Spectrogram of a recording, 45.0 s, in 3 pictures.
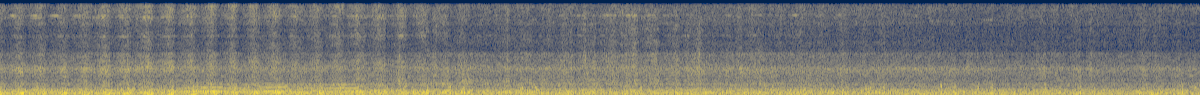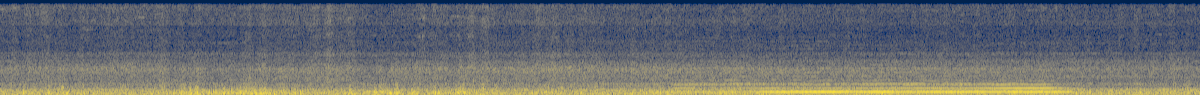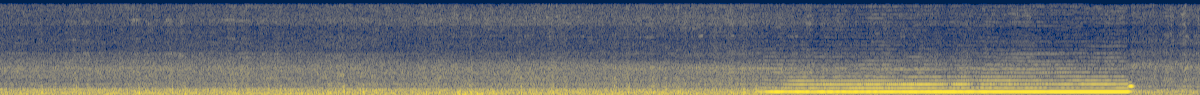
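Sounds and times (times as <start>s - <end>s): freight wagons rumbling on rails: 0.0s - 45.0s
locomotive air horn: 2.1s - 4.7s, 23.2s - 28.6s, 39.4s - 44.3s.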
